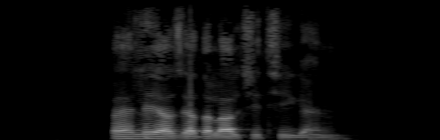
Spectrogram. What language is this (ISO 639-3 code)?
xhe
